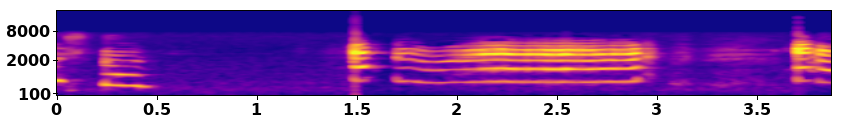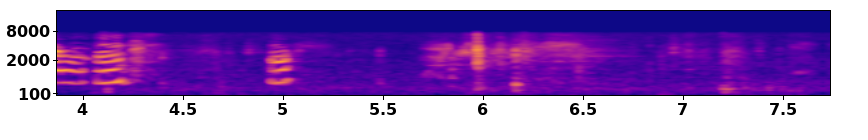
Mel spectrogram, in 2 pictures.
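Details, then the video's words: Pekingese puppy "talking" as if saying "hello": a drawn-out, steady-pitched whine lasting over a second, with brief sharp yelps before and after and soft rustling noises toward the end. "Very Funny-Talking Pekingese Puppy"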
